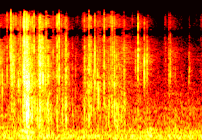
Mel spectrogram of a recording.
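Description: Foil trading-card pack wrapper being pulled open and crinkled by hand, with a loud crinkle about a quarter second in, then softer crackling that thins out.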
